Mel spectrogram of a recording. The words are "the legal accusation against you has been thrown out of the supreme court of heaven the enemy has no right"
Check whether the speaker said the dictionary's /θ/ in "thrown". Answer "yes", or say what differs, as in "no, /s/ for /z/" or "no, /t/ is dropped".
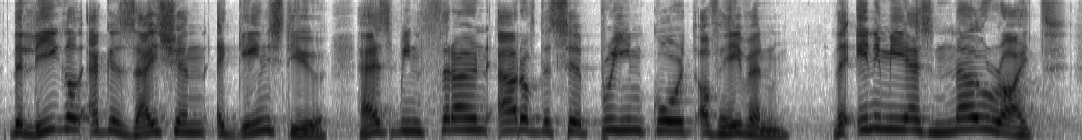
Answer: yes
